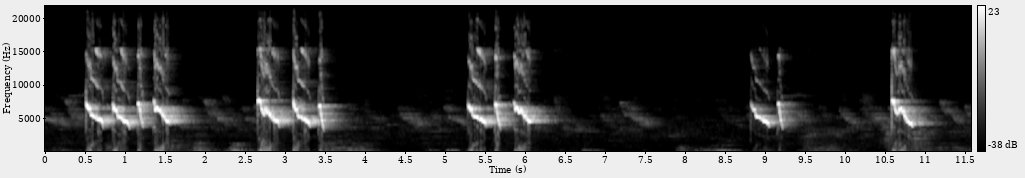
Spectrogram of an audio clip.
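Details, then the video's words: Tutor recording for young orange-headed thrushes, used to make them sing quickly and often: short clustered bursts of sharp descending whistles, repeated about every two to three seconds with quiet gaps between. "SUARA MASTERAN BIKIN PELECI BAHAN CEPAT BUNYI DAN GACOR"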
